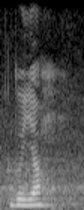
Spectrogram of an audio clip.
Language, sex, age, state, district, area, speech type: Bodo, female, 18-30, Assam, Chirang, urban, read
